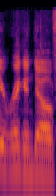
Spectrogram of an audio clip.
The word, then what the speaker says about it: Rigondeaux: And by the way, I've been saying Rigondeaux because that's how I was told to pronounce it all during this broadcast. The entire broadcast team kept saying Rigondeaux. So I will say Rigondeaux from here on henceforth, because that's the way they were saying it. So I've heard this name pronounced 8 billion different ways. We're going to go with Rigondeaux.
